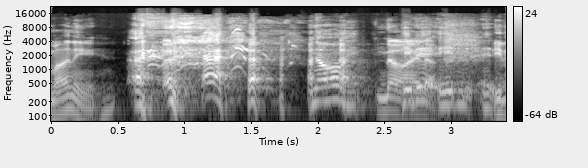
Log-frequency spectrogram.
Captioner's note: laughing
